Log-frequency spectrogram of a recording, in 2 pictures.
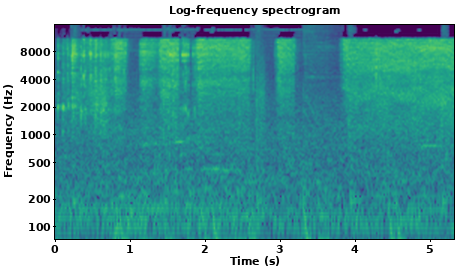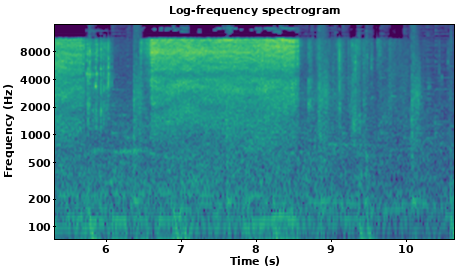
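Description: Aerosol spray-paint can hissing in three long bursts, the last one stopping about a second and a half before the end.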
